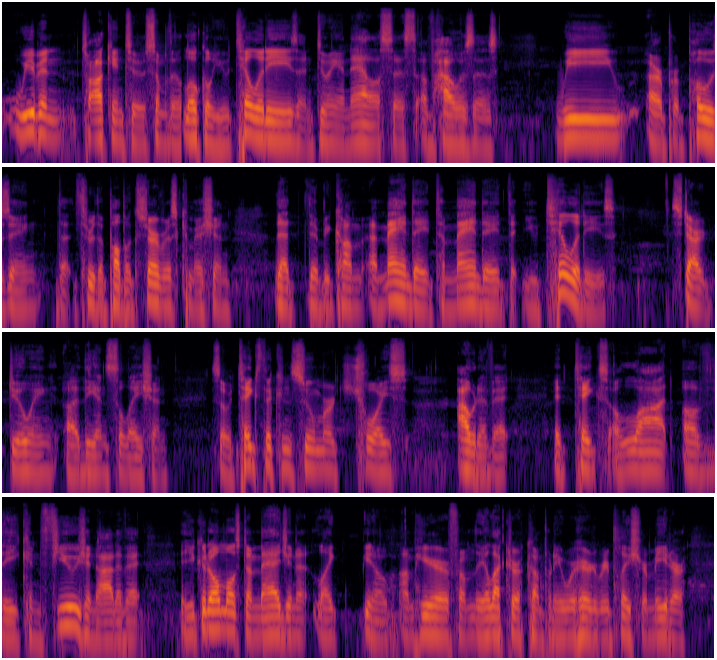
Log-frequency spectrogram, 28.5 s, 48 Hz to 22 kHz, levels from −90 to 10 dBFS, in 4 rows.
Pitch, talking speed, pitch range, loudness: 115 Hz, 160 wpm, 105-125 Hz, -31 LUFS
